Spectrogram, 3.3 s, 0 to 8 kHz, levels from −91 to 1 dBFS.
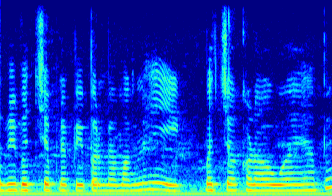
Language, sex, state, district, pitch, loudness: Hindi, female, Uttar Pradesh, Hamirpur, 235 Hz, -30 LUFS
